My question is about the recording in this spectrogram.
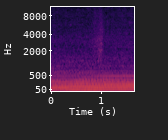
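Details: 1994 Mazda Miata NA after replacing failing fuel pump with Deatschwerks DW200 255 LPH pump, idling to check for leaks: smooth, even idle, steady low hum, no misses, ticks or surging; running healthy.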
